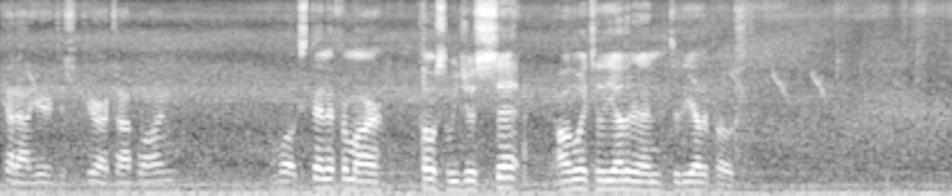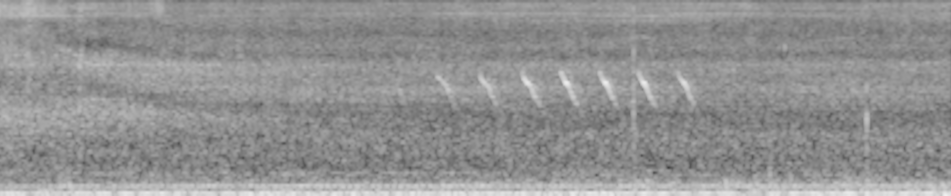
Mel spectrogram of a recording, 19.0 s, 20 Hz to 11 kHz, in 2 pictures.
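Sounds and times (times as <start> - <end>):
engine rumble idling: 0.0 - 19.0.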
